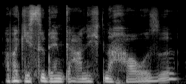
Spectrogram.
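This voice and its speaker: A woman voicing a kind older man who talks softly and coaxingly to a child. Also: rumbling low, moderate pace, gravelly, husky, no room sound, studio quality, heavily acted. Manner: soft, coaxing, kindly. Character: gentle older man with crooked legs.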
